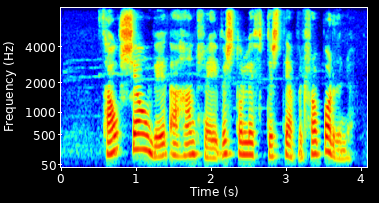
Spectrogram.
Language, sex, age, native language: Icelandic, female, 30-39, Icelandic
